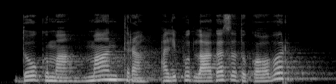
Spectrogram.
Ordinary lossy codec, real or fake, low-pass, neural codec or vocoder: Opus, 64 kbps; real; 10.8 kHz; none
